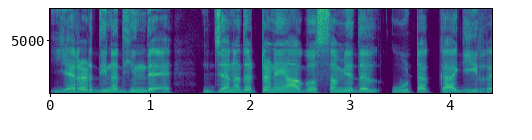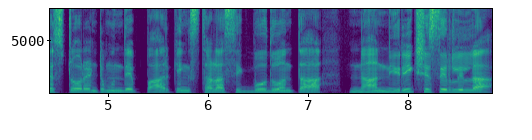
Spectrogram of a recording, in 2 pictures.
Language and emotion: Kannada, surprised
